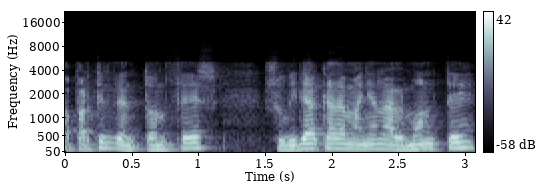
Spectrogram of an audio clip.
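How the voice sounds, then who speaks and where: A man talks at a moderate pace with ordinary pitch variation in a plain, everyday voice. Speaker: podcast host and narrator. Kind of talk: scripted narration with biographical commentary.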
